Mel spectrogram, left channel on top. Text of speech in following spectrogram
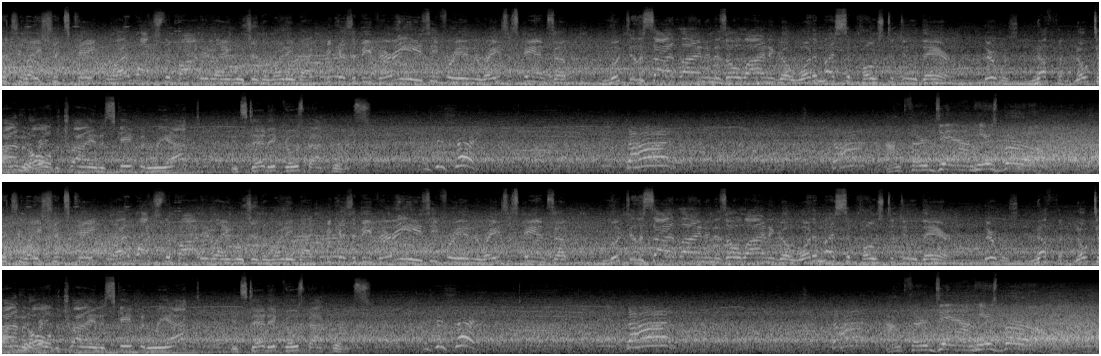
Kate, where I watch the body language of the running back because it'd be very easy for him to raise his hands up, look to the sideline and his O-line and go, what am I supposed to do there? There was nothing, no time at all to try and escape and react. Instead, it goes backwards. Let's get set. On third down, here's Burrow.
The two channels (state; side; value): normal; both; correlation 0.63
